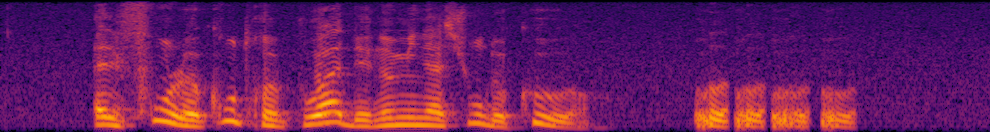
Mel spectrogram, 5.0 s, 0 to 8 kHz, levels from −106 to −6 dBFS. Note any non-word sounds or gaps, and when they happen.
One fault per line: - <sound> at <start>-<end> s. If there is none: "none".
- laugh at 3.5-4.3 s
